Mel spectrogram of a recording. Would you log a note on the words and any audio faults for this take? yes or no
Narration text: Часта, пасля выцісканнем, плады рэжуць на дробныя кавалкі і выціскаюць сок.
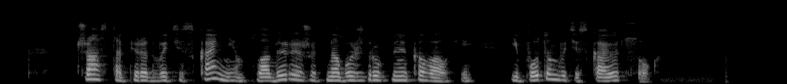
yes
